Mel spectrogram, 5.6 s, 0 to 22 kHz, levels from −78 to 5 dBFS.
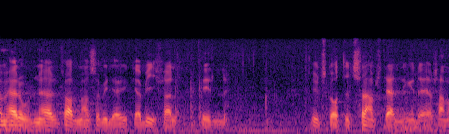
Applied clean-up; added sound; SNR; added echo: none; Drum; 17 dB; none.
